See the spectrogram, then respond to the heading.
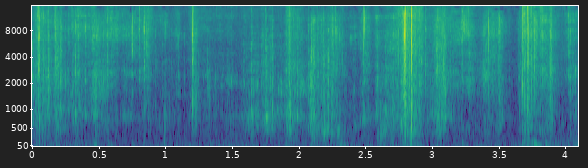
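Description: A small artificial trailing plant with plastic leaves in a black pot is held in one hand while long nails and fingertips rub and crinkle the leaves. The result is quiet, dry, bright crinkling and rustling in quick, uneven bursts, with a few sharper crackles standing out.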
